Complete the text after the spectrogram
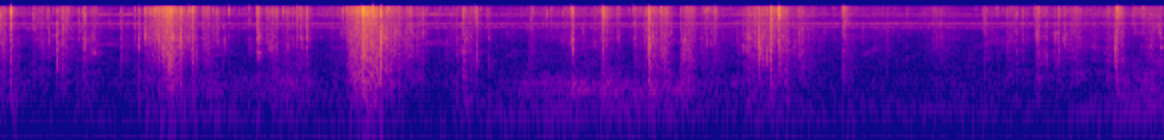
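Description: A small bird chirps sharply among the trees, now and then.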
